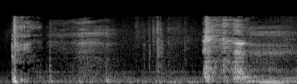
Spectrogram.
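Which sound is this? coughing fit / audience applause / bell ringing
coughing fit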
